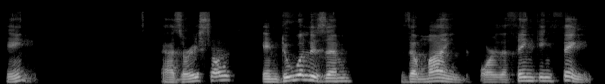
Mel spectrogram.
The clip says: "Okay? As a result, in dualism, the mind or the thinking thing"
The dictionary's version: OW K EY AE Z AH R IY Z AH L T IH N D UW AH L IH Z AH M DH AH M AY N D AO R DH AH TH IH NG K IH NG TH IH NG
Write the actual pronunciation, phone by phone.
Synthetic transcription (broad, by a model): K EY AE Z AH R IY S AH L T IH N D UW AH L IH Z AH M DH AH M AY N D AO R DH AH TH IH NG K IH NG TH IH NG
